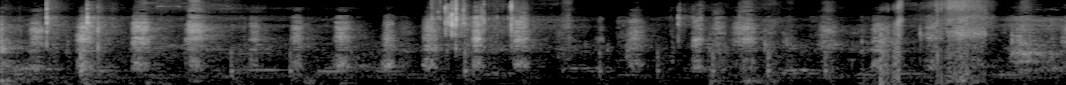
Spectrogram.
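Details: Two young Yorkshire Terrier puppies, offspring of a silkie-coated Yorkie, breathing in quick, soft, breathy panting bursts with snuffling puffs, irregular and close, in a quiet indoor setting.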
